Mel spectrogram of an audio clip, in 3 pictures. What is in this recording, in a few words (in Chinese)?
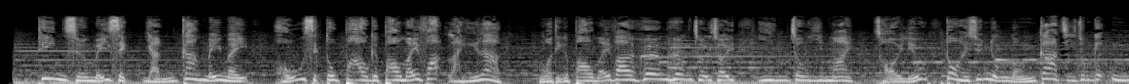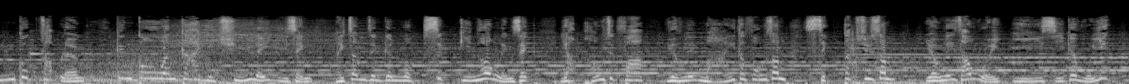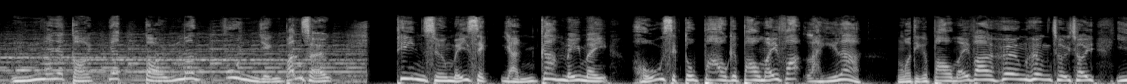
粤语 促销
